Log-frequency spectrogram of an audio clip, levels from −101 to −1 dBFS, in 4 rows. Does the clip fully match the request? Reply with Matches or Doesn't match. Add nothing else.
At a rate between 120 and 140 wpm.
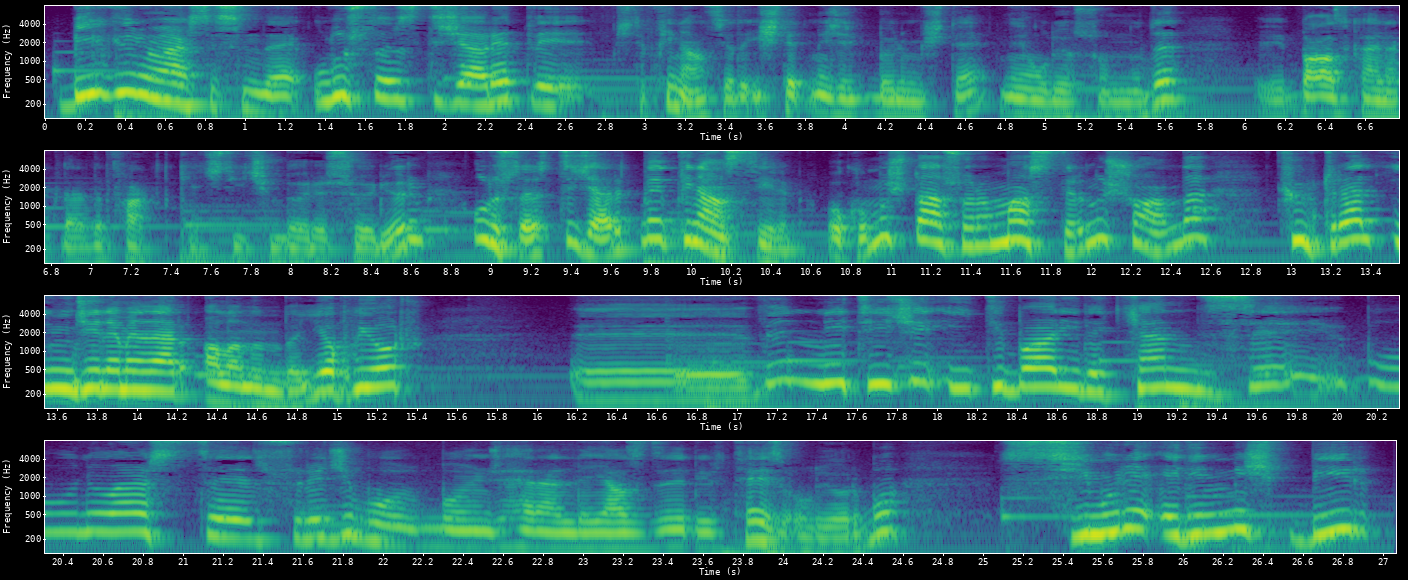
Matches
